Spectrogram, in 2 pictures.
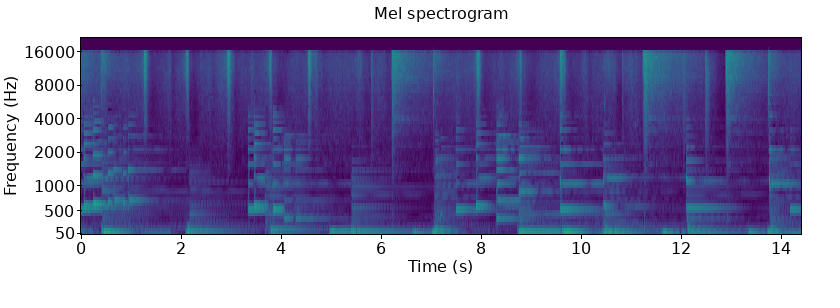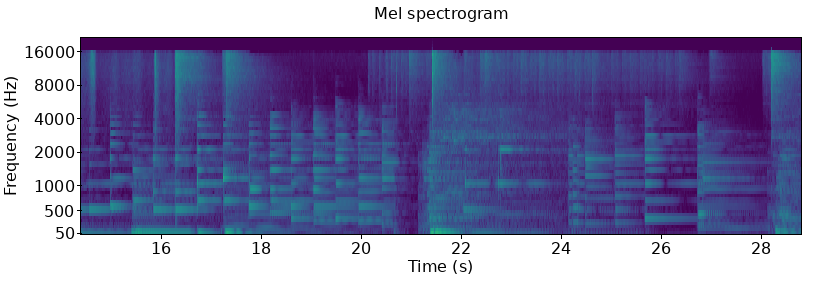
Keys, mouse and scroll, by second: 6.3 ctrl+z, 7.3-9.3 drag, 9.3 space, 9.5 click, 9.8 space, 10.8-19.7 drag, 19.8 space, 20.0 click, 20.3 space, 20.8 j, 21.6 click, 23.5 x, 23.7 click, 25.6 x, 26.6 click, 27.6-28.8 typing, 27.8 click, 28.1 click, 28.7 click.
